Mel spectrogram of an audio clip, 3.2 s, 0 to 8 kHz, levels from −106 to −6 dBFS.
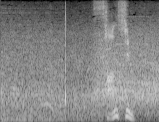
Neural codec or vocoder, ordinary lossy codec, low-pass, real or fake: none; none; none; real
